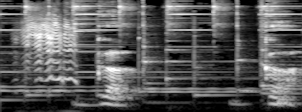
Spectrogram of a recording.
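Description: Goat bleats come in a series of wavering, nasal cries, moderately close, alongside a voice briefly speaking between them.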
